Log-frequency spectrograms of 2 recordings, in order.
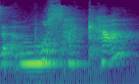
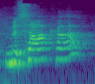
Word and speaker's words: moussaka: the day today is moussaka which is the proper way to pronounce it which I can it's quite often pronounces Misaka Misaka so these are the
